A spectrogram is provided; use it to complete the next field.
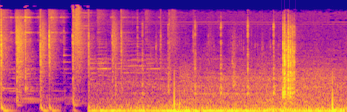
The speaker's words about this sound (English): I'm here driving to downtown DC.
